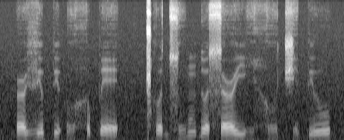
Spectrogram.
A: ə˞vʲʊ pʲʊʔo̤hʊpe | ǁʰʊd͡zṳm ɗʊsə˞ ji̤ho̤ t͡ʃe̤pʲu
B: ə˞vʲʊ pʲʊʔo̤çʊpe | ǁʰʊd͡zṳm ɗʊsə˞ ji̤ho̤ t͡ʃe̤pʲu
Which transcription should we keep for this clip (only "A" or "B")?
A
